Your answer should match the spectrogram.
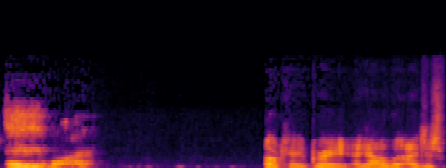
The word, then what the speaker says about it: Hay: You mentioned Louise Haig or Hag. Could you spell her last name? Because I have. Yeah. Yes. Louise Hay, it's spelled Louise, and her last name is Hay, like you feed horses hay.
